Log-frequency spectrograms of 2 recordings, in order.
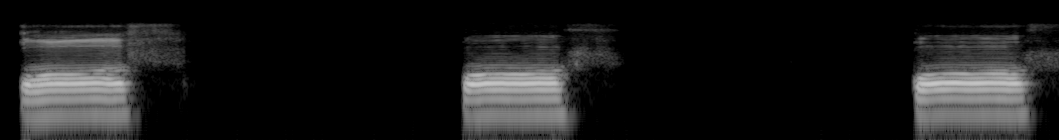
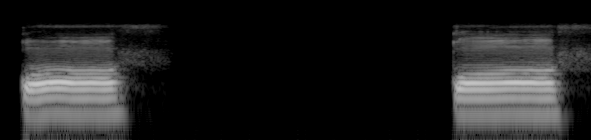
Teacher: the sound is going to come from the back end of the mouth, not the throat. It's not going to be like kha.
